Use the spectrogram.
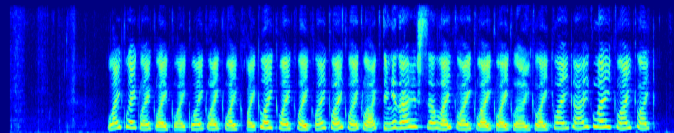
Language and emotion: Russian, positive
